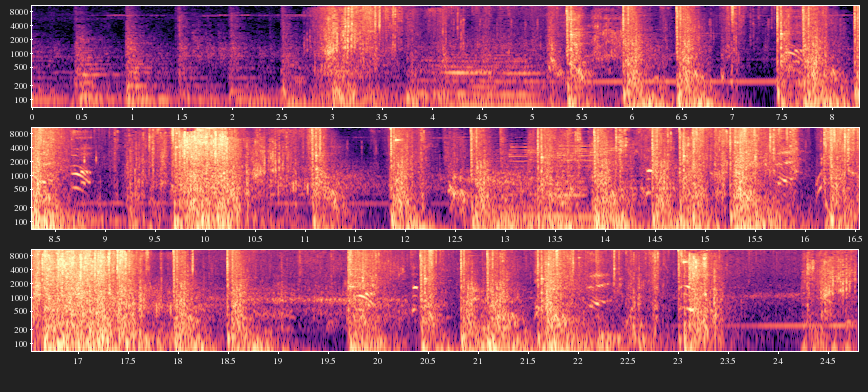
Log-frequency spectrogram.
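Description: Combat in Biomutant as a bomb lobber enemy attacks: a rapid burst of loud thuds, bangs and explosive impacts, some clustered and some spaced out, over background game sound, with speech mixed in.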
